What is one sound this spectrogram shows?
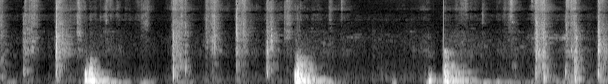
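Playing cards riffle and slap together as they are shuffled by hand.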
